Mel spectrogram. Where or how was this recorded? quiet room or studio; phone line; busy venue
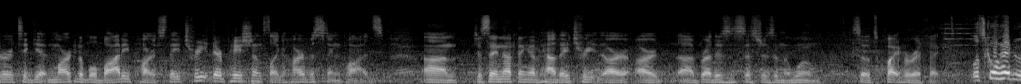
busy venue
